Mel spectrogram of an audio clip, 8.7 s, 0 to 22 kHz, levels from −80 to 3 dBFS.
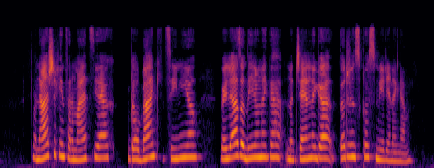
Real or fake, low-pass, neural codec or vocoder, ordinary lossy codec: fake; 10.8 kHz; codec, 24 kHz, 1 kbps, SNAC; Opus, 64 kbps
